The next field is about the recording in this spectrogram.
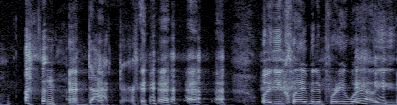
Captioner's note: both laughing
